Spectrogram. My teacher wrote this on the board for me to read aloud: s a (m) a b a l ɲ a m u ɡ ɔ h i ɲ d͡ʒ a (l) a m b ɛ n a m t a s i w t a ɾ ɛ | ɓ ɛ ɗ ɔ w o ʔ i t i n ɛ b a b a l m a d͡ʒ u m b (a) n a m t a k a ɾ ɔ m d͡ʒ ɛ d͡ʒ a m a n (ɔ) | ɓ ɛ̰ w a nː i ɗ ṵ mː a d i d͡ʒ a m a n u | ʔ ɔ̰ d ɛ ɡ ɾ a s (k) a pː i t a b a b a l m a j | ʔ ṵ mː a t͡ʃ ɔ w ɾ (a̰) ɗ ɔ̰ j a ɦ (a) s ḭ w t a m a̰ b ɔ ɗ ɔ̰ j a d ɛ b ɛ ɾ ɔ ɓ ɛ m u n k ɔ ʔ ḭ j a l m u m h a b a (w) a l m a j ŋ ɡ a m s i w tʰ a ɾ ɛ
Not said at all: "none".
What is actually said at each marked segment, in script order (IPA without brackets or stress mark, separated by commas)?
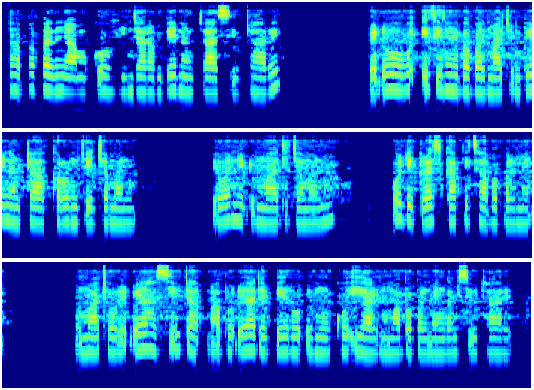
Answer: b, ɾ, ɛ, u, k, ɛ̰, a, b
